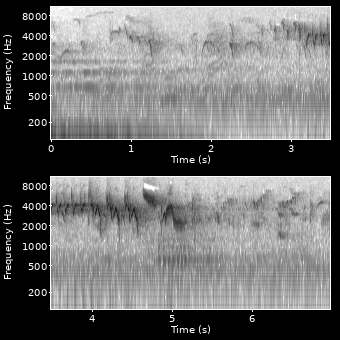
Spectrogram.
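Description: Birds chirping and singing, with a fast run of repeated high notes that is loudest around the middle. A held music chord fades out during the first two seconds.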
